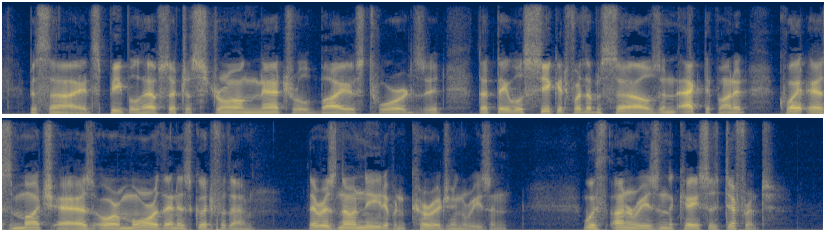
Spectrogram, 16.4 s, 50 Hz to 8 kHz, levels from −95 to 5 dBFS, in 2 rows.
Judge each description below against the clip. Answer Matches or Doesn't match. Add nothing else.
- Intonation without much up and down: Doesn't match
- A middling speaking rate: Matches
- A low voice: Matches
